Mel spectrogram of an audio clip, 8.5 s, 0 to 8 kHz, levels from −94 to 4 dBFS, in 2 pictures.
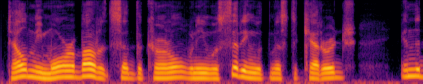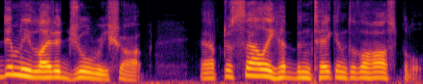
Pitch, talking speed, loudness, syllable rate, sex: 160 Hz, 205 wpm, -16 LUFS, 6.0 syllables/s, male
